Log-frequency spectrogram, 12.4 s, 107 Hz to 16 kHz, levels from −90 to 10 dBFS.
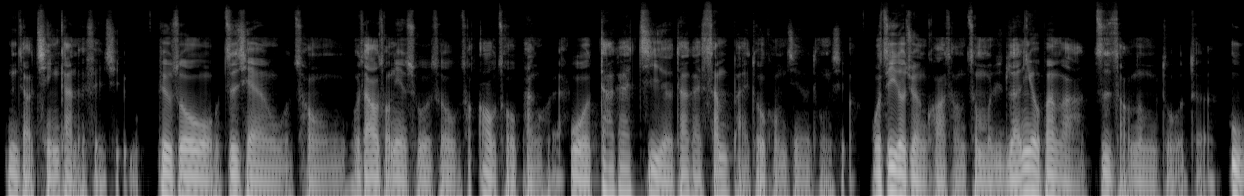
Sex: male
